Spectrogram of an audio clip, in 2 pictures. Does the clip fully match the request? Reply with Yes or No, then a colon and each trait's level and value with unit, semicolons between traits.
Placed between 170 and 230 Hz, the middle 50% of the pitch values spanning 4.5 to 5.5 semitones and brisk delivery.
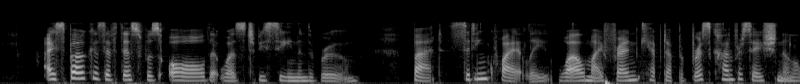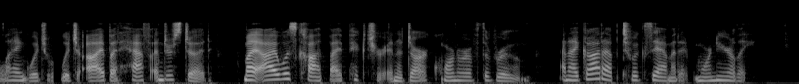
No: medium, 185 Hz; average, 3.7 semitones; fast, 215 wpm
